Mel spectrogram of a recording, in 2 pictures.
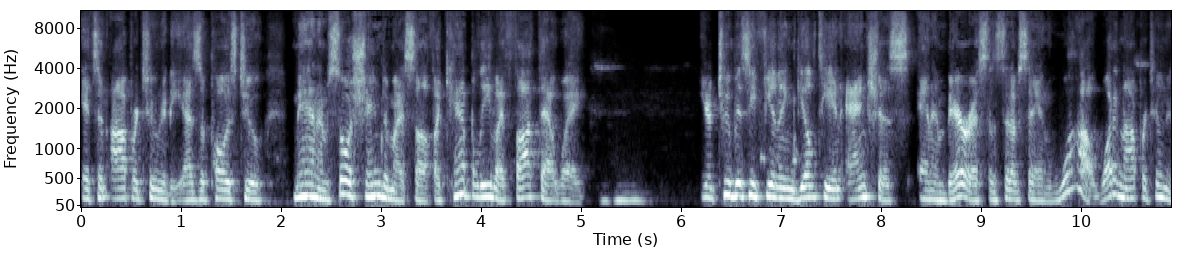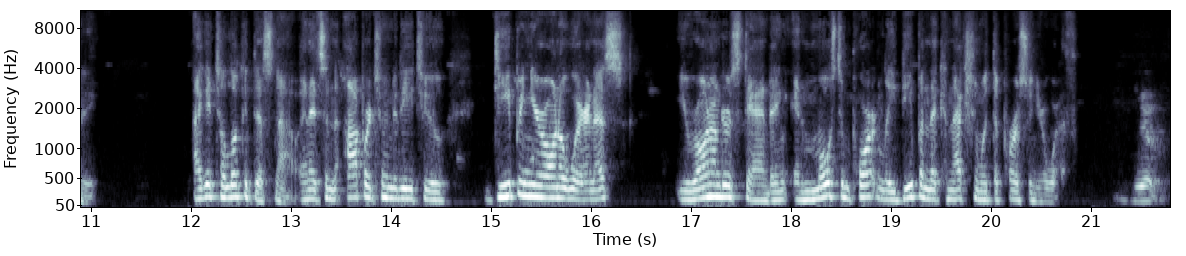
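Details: Adult male speaker; Normal speech.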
